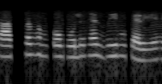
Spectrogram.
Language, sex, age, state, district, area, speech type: Hindi, female, 30-45, Uttar Pradesh, Jaunpur, rural, conversation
